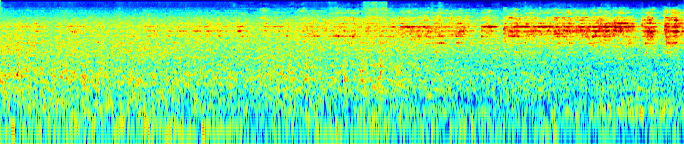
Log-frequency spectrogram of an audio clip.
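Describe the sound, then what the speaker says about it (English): A train in the factory-building video game Satisfactory runs with a continuous loud rumbling roar, broadband and unbroken throughout, with no voices. "Why is this train going?"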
